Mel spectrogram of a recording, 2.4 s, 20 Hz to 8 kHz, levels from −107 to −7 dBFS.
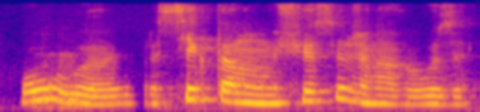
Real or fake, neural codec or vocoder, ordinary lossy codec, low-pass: real; none; MP3, 64 kbps; 7.2 kHz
